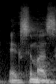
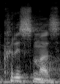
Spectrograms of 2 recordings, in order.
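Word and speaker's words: Xmas: 그래서 저것을 읽을 때마다 은 보시면 x 마스 가 아니라 그냥 크리스마스 라고 읽어야 됩니다 약자 로 표기하기 위해서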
